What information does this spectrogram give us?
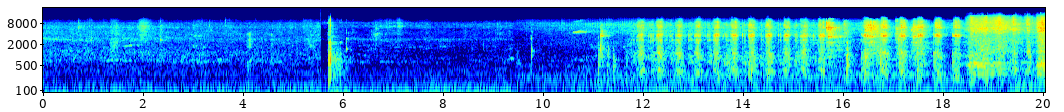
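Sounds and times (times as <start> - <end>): rasp scraping across wood: 11.6 - 20.0.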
